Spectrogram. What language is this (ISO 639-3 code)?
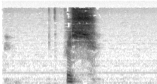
jpn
